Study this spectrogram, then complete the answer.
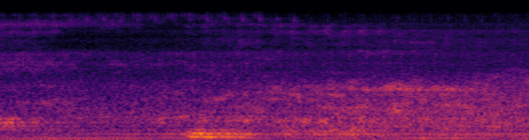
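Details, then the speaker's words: Car previously overheating, repaired with the oil flushed of water, after hundreds of km: freshly started, the temperature stays below half and steady. Soft, smooth idle hum with a brief light blip and no whistle or rattle. "Ni baru start, dia tak sampai separuh, dia maintain lah. Enjin pun bunyi lembut."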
